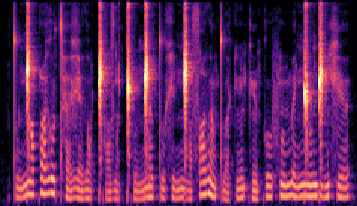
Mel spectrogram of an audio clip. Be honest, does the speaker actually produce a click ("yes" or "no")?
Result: yes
